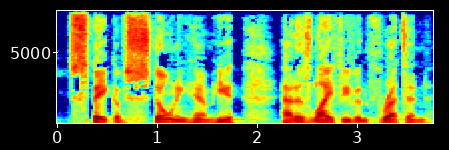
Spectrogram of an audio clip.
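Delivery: ordinary delivery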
